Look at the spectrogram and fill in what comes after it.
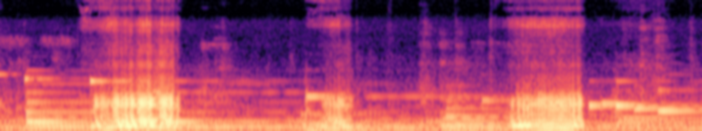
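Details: Pet pug snoring: three loud, fluttering, rattling snore bursts about three seconds apart, with steady background music throughout; snoring in a flat-faced dog.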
